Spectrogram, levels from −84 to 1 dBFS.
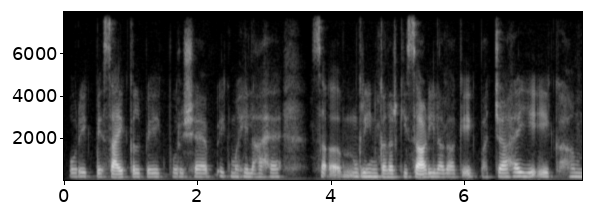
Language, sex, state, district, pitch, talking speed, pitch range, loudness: Hindi, female, Chandigarh, Chandigarh, 180 Hz, 185 wpm, 170-185 Hz, -22 LUFS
